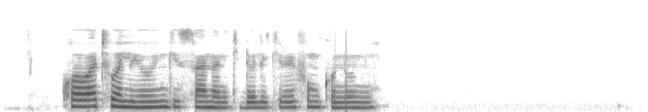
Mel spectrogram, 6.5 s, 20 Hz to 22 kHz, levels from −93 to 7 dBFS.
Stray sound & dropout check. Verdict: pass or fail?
pass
